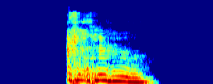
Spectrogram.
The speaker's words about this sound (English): sorry, I just need to cough. Is it right if we edit this bit out?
